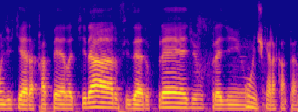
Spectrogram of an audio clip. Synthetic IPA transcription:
õd͡ʒɪkɪɛɾɐkapɛlɐt͡ʃiɾaɾʊfizɛɾʊpɾɛd͡ʒʊpɾɛd͡ʒĩɲʊõd͡ʒɪkɪɛɾɐkapɛ

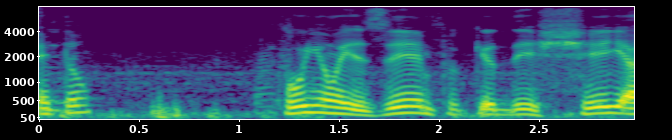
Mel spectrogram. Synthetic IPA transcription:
t̪ɐ̃ | fojũezẽmplʊkewd̪eʃeja

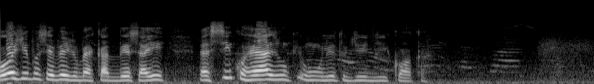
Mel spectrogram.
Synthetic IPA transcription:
oʒɪvoseveʒɐʊmeɾkad̪ʊd̪esɪaiɛsĩkʊɦeajzũũlit̪ɾʊd͡ʒɪd͡ʒɪkɔkɐ

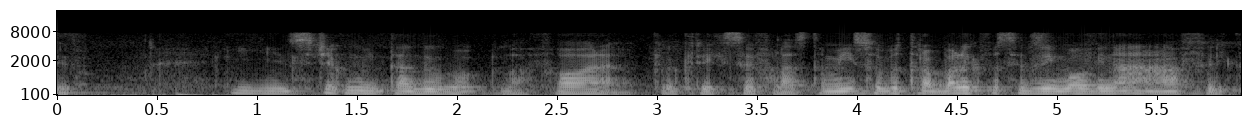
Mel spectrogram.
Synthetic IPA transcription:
ɪsɪ̥t͡ʃĩɲɐkomẽnt̪ad̪ʊlafɔɾɐewkɪɾiɐkɪ̥osefalasɪ̥t̪ɐ̃mbẽj̃sobɾɪʊt̪ɾabaʎʊkɪvosed̪ezẽvɔwvɪnɐafɾikɐ

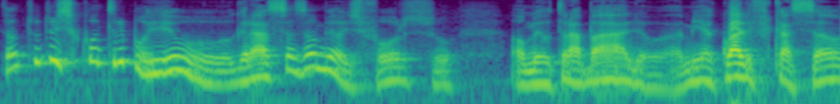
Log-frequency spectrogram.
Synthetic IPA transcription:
t̪ɐ̃w̃t̪ud̪ʊisʊ̥kõnt̪ɾibuiwɡɾasɐzawmewisfoɾsʊ̰ | a̰wmewt̪ɾaba̰ʎʊ̰a̰mĩɲɐkwalifi̥kasɐ̃w̃

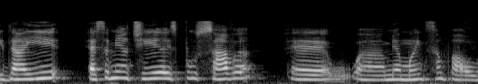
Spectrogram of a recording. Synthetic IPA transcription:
ɪd̪ai | ɛsɐmĩɲɐt͡ʃiɐɪspulsavɐ | ɛɐmĩɲɐmɐ̃j̃d͡ʒɪsɐ̃w̃pawlʊ

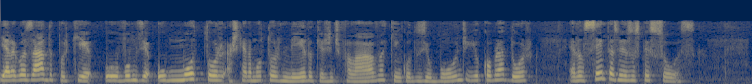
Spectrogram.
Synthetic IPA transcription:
ɪɛɾɐɡozad̪ɐpoɾkʰeʊvɐ̃mʊd͡ʒɪzeɾʊmot̪oɾa̰ʃʊ̥kɪɛɾɐmot̪oɾneɾʊkɪɐʒẽnt͡ʃɪ̥falavɐkẽj̃kõd̪uziwʊbõd͡ʒɪːʊkobɾad̪oɾ | ɛɾɐ̃w̃sẽmpɾɪɐzmezmɐspesoɐs

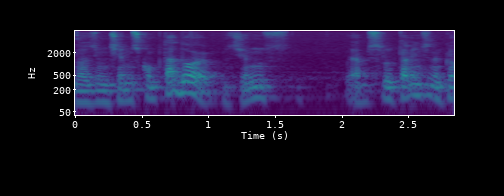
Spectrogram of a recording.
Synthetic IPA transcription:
nɔznɐ̃w̃t͡ʃĩɐmʊskõmput̪ad̪oɾnɔ̃st͡ʃĩɲɐmʊs | a̰bsolut̪ɐmẽt͡ʃɪnɐ̃w̃kẽ

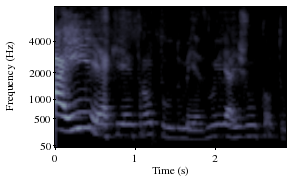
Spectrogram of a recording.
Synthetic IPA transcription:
aiɛkɪẽnt̪ɾot̪ud̪ʊmezmʊɪaiʒũnt̪ot̪u

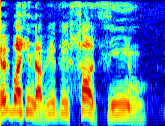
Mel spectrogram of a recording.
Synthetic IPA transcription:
ewimaʒĩnavivesɔzĩɲʊ

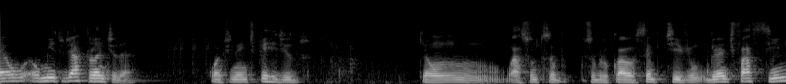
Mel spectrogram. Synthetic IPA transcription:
ɛʊɛʊmit̪ʊd͡ʒɪat̪lɐ̃nt͡ʃid̪ɐ̰ | kõnt͡ʃinẽnt͡ʃɪ̥peɾd͡ʒid̪ʊ | kɪɛũa̰sũt̪ʊ̥sobɾsobɾɪʊkwawewsẽmpɾɪt͡ʃivɪṵ̃ɡɾɐ̃nd͡ʒɪfasĩn

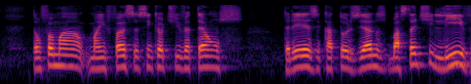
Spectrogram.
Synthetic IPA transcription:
ẽt̪ɐ̃w̃fojũmɐũmɐĩfɐ̃sjɐasĩkɪewt͡ʃivɪat̪ɛũs | t̪ɾezɪkat̪oɾzɪɐ̃nʊsbast̪ɐ̃nt͡ʃɪliv

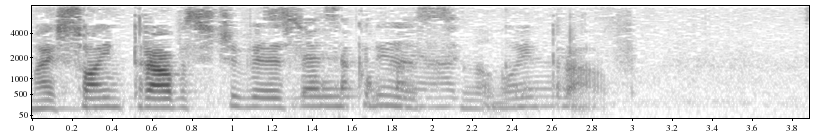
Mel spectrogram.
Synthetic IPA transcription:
mɐjssɔẽnt̪ɾavɐsɪ̥t͡ʃivɛsɪkõmɐkɾiɐ̃sɐsinɐ̃w̃nɐ̃w̃ẽnt̪ɾa̰vɐ

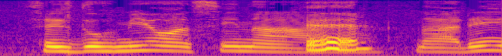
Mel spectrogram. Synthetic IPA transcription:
sezd̪oɾmiɐ̃w̃asĩnɐɛɾnɐaɾẽ

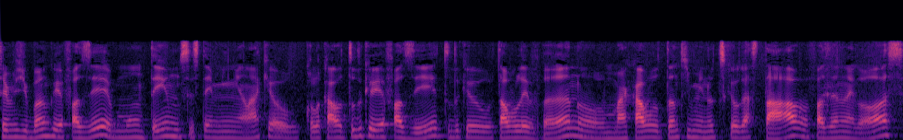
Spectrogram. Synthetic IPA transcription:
seɾvisʊd͡ʒɪbɐ̃kʊiɐfazeemõnt̪ejũsist̪ẽmĩɲɐlakɪḛwkoloka̰vɐt̪ud̪ʊkɪewiɐfazet̪ud̪ʊkɪewt̪avɐlevɐ̃nd̪ʊmaɾkavɐt̪ɐ̃nt̪ʊzd͡ʒminut̪ʊskɪewɡast̪avɐfazẽnd̪ʊneɡɔsjʊ̥

